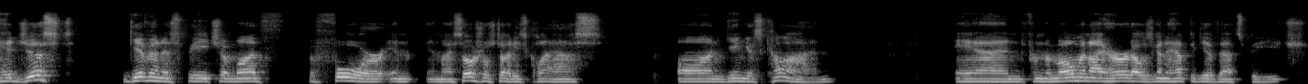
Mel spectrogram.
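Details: Adult man who stutters, speaking in a conversation between two people who stutter; he recalls using silent blocks in his school years; stuttering.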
